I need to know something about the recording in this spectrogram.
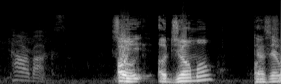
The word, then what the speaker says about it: Ojomoh: Ojomo? That's it, right? Yes. Ojomo. Yeah. See? Look. I Ojomo, can yeah. say I know. shit. I always say Ojamon, which I don't know why.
